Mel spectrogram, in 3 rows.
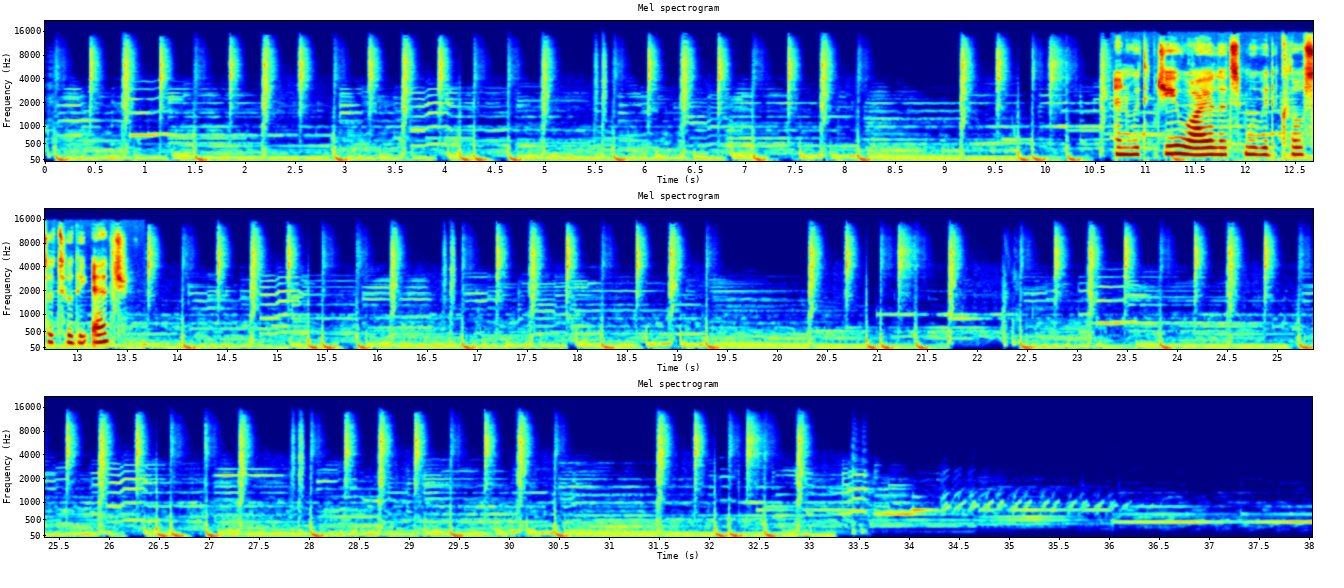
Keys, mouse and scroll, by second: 0.4-1.0 scroll down 2, 1.0-7.0 middle drag, 13.8-20.1 middle drag, 22.6 KP_1, 23.9-24.4 scroll up 3, 26.3 g.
